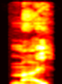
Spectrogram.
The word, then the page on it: Mai: Bas-Rhin; Strasbourg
